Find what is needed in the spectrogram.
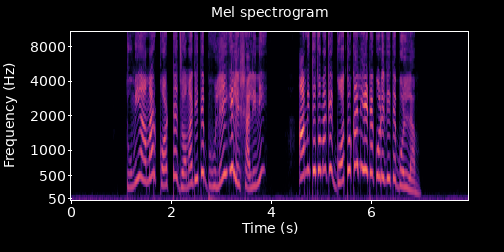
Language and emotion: Bengali, angry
